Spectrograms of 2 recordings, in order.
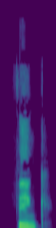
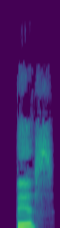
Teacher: The tongue comes gently between the teeth. For think it's soft. For this it's voiced. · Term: th sound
